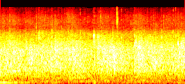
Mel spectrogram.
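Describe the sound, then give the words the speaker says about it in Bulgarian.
An audience at a church service applauding as an offering of praise to God at the pastor's call, a dense, steady wash of many hands clapping that stays loud and even for the whole stretch, with no voices standing out. “О, защо не дадеш на Бога едно истинско дарение на ръкопляскане?”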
